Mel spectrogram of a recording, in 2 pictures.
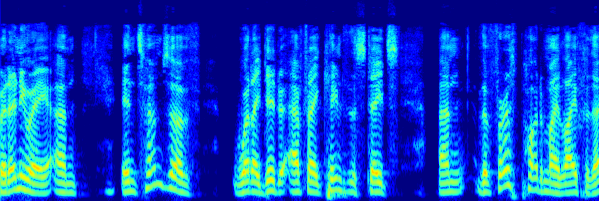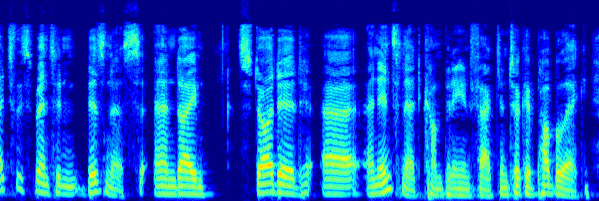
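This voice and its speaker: Lively intonation at a moderate pace. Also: man, fairly high pitch for a man. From England. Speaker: author. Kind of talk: interview. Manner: hesitant, many fillers.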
